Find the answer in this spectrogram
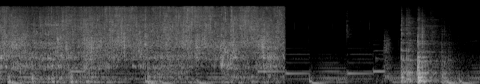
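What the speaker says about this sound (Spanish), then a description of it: "Los frijoles ya lo había limpiado, ahorita nada más lo estamos lavando." Tap water runs steadily and loudly over beans being rinsed in a kitchen, a broad rushing flow that cuts off partway, followed by quieter clatter and splashing as the beans are handled.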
